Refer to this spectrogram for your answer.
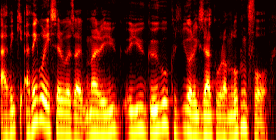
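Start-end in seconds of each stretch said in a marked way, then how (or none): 1.3-4.0 acted-out slurred delivery. Retelling what a stranger came up and said; imitating slurred speech. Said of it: "slurred his way through".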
